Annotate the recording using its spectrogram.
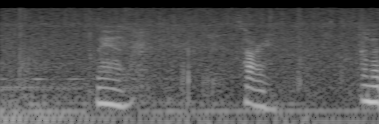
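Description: A young man sighs.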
